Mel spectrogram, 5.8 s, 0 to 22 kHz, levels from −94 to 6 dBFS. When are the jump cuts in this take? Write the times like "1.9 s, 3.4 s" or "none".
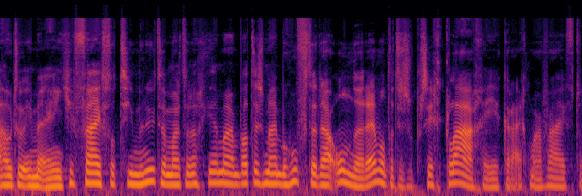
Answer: none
